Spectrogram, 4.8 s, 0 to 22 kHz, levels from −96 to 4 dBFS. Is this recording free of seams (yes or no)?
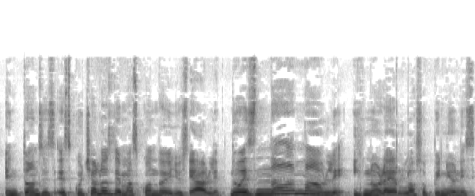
no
